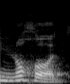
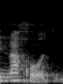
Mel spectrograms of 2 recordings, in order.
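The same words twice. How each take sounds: First: "نخود" said as nokhod, first vowel o; "نخود" with a rounded o after n; common pronunciation nokhod. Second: "نخود" said as nakhod, first vowel a; "نخود" with an open a after n, old style; Rumi's pronunciation nakhod. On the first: («نخود» با ضمه، نُخود) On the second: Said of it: "اونجوری که مولانا این بیتو خونده". («نخود» با فتحه، نَخود) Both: Shown as a demonstration.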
